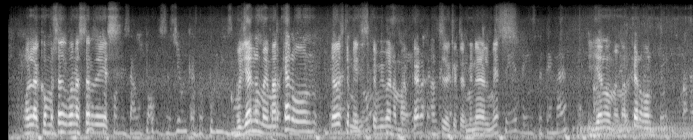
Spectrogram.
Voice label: whatsapp ptt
